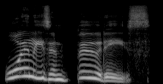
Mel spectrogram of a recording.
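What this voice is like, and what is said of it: Put-on Australian accent. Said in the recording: “Have to say it in that ... Australian ... accent, ... hard for me to say it in an American accent ... Only read it on in Australian.”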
